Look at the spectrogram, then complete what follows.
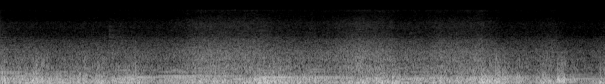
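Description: Steady rushing noise, heaviest in the low range, with faint held tones coming and going.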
